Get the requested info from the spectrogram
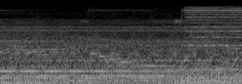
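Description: Dense experimental electronic drone of several music tracks layered together, with sustained steady tones over a noisy wash. A new set of high tones comes in near the end.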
